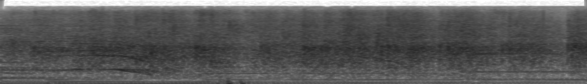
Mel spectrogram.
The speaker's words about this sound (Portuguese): Você pode levantar a sua mão direita bem alto, a sua mão esquerda bem alto, e só quem acredita que Deus está trabalhando em favor da sua vida, dê uma salva de palmas, mistura com um grito, celebra! Uh!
